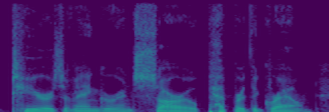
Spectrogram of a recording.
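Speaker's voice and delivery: ordinary delivery, nothing marked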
